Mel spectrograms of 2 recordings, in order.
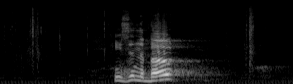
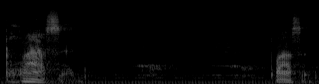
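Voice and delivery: hushed; 4 semitones lower, 19 dB quieter than usual. Acted. The sea gone calm.

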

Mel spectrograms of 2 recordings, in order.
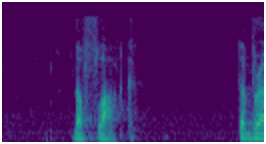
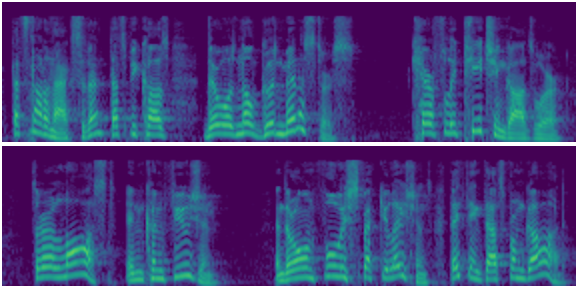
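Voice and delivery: much higher, impassioned preaching; preaching at full force; 8 semitones higher than usual. Acted. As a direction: drive it home like a fiery preacher.

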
